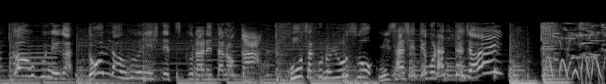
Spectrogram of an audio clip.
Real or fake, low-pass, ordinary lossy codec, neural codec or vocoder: real; 7.2 kHz; none; none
